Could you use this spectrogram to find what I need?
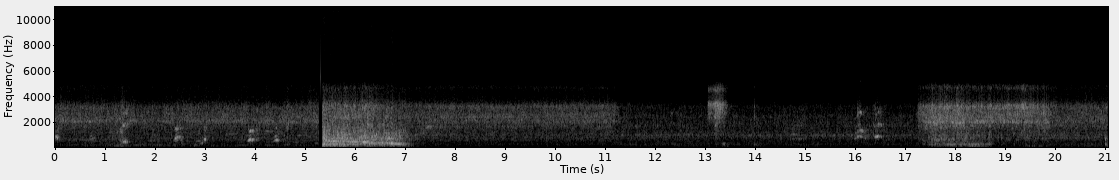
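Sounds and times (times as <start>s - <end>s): low background noise: 0.0s - 21.0s.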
